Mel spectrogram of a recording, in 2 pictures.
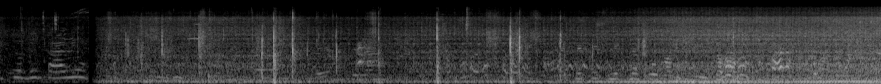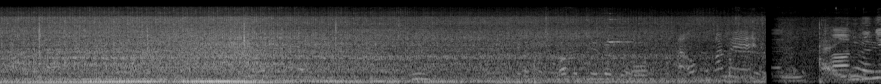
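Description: A jeepney engine rumbles as it pulls in and idles.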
